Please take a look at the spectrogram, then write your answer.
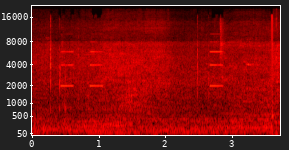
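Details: Yamaha Aerox 155 scooter after error 12 (stator/CKP sensor fault; hard push-start) was reset and stator cleaned: engine idles steadily with a low, even putter and faint short beeps, check-engine light gone; normal idle, though the error sometimes returns.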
